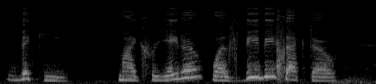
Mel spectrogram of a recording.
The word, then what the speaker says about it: VICI: transistors by the way i'm vici pronounced vicky my creator was vivi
